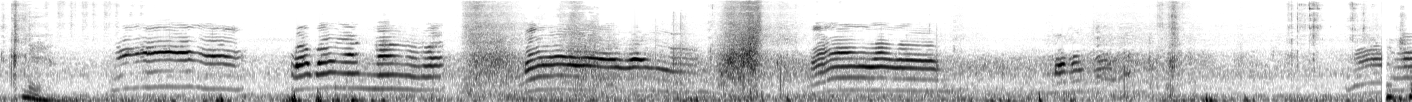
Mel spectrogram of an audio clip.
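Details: On the fourth day, a mother cat looks after and protects her babies; drawn-out, fuller meows, several level or gently falling, come in separate bursts, with a person's voice and clicks heard between them.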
